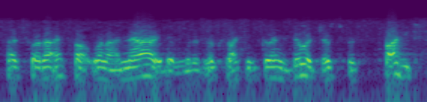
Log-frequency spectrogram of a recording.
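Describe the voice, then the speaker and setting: A woman's voice: deep voice, fast talker, slightly rough. A muffled, slightly distant vintage radio recording features a seductive, calculating wife. Her delivery is coy and theatrical, in crime-drama style. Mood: coy, scheming. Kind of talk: old-time radio crime acting.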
